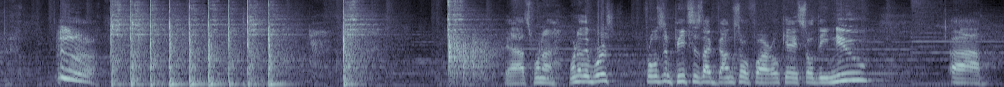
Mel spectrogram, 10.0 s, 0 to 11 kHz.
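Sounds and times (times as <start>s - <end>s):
meat mallet pounding: 1.1s - 3.8s.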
